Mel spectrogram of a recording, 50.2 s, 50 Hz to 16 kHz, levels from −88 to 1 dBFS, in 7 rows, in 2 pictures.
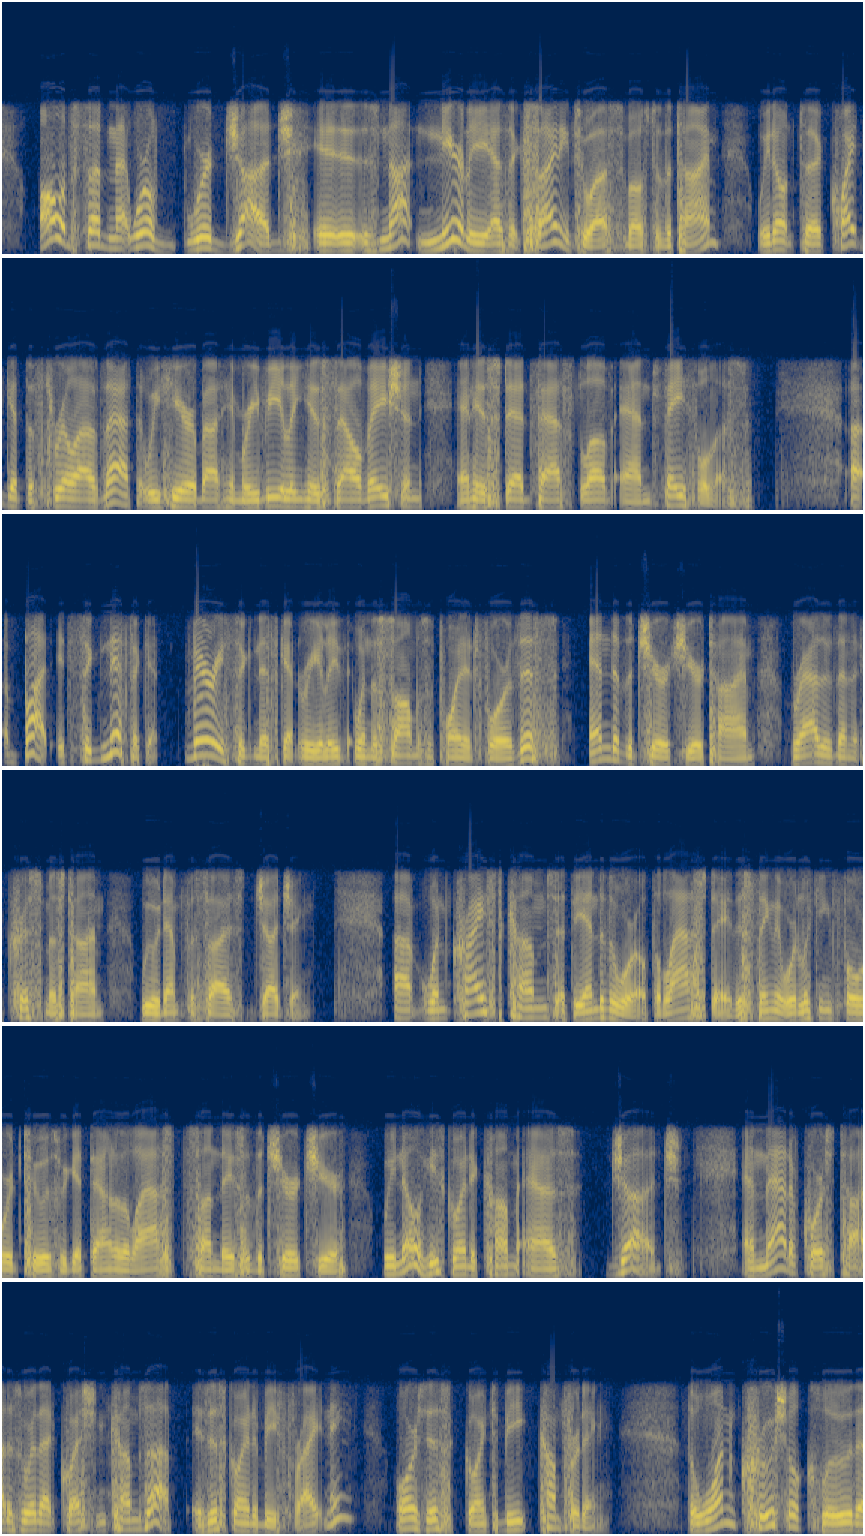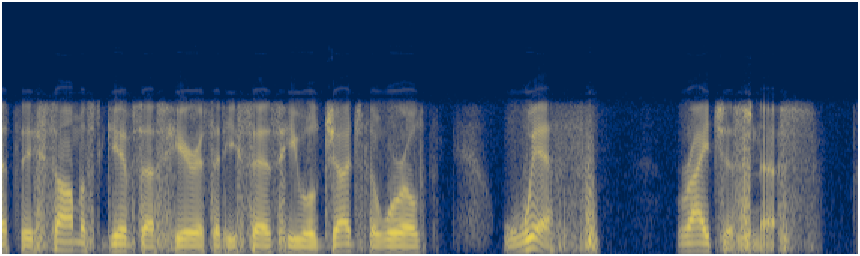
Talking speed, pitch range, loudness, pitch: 190 wpm, 95-115 Hz, -16 LUFS, 105 Hz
